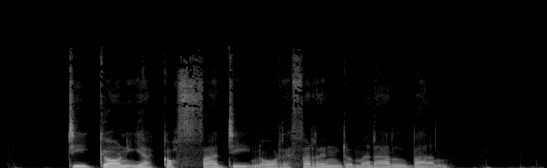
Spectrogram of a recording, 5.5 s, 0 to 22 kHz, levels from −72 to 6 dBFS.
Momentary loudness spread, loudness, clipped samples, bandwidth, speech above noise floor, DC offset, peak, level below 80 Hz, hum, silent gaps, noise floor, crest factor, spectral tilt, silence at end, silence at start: 9 LU; -26 LUFS; under 0.1%; 16 kHz; 40 dB; under 0.1%; -8 dBFS; -56 dBFS; none; none; -65 dBFS; 20 dB; -6 dB/octave; 0.55 s; 0.7 s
